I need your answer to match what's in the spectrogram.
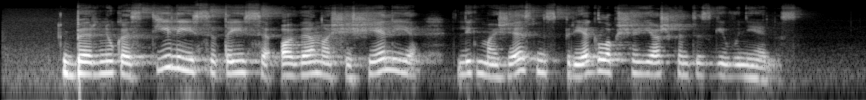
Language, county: Lithuanian, Vilnius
